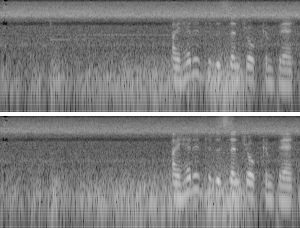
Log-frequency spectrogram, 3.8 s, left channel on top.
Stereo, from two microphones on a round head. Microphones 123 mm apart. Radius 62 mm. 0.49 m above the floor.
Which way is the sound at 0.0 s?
35° left (ahead or behind).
